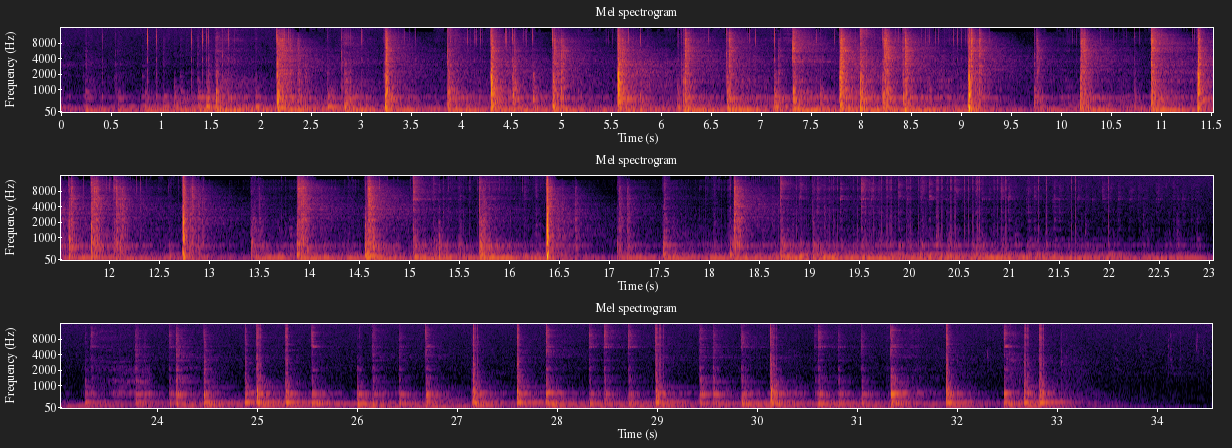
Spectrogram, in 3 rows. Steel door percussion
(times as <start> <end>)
0.0 26.9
